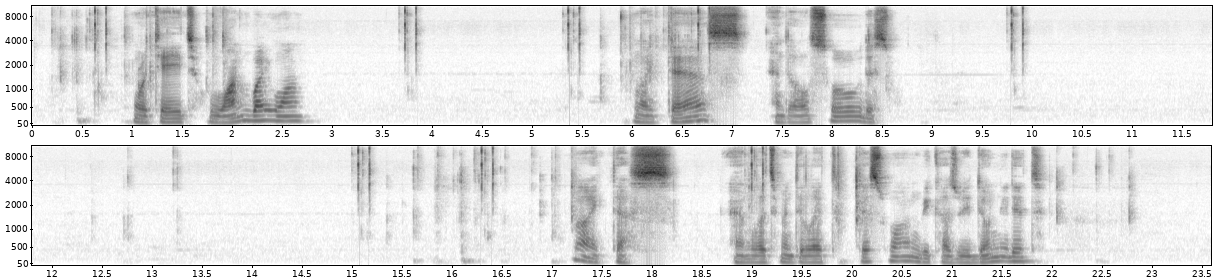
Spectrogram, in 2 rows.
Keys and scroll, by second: 19.9 Delete.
